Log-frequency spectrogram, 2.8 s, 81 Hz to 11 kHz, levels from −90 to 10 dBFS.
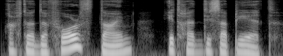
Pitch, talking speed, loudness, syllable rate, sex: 115 Hz, 150 wpm, -18 LUFS, 5.1 syllables/s, male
